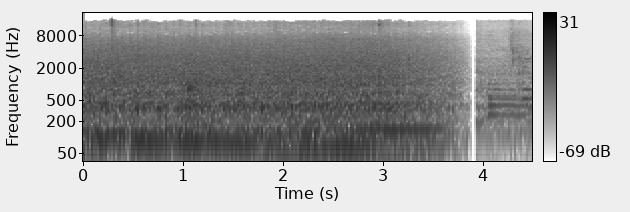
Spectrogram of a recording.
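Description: A steady low rumble like a running motor, with a hiss of noise over it; its low hum steps up a little in pitch about three seconds in, and it cuts off abruptly just before the end.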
